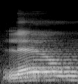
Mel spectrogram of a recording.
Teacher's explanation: ya huruf Lin yaitu Waw sukun yang sebelumnya ada harakat fathah Law di situ harful Lin kita ucapkan dengan ringan ya landai tanpa ada penekanan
